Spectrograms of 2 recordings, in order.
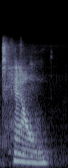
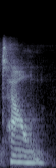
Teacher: when the following segment is a nasal, we find that that diphthong tends to be produced farther forward in the mouth and a little higher. So it tends to come out more like town as opposed to town.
